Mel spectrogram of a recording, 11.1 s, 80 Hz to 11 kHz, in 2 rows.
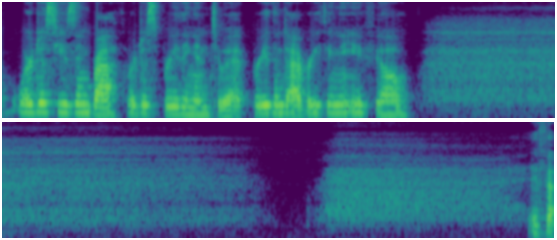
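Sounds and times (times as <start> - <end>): slow soft breathing: 4.1 - 11.0.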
